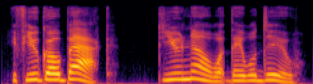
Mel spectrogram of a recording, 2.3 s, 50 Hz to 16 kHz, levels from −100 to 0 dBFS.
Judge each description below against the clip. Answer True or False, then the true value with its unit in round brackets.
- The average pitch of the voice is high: True (230 Hz)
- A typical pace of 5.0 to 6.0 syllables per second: True (5.9 syllables/s)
